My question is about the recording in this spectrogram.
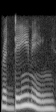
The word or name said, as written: redeeming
